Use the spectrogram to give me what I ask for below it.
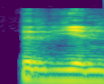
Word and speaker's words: Tiryak: Whenever it is combining here with the next word, N is coming for the pronunciation or something like that. Tiryan Manushya Vividadishu Jivayanishu. So combinedly when we read it, Tiryan Manushya.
